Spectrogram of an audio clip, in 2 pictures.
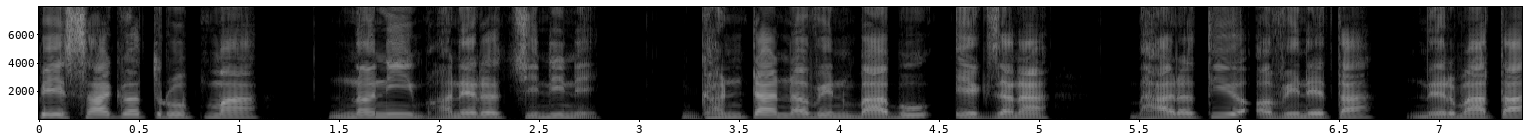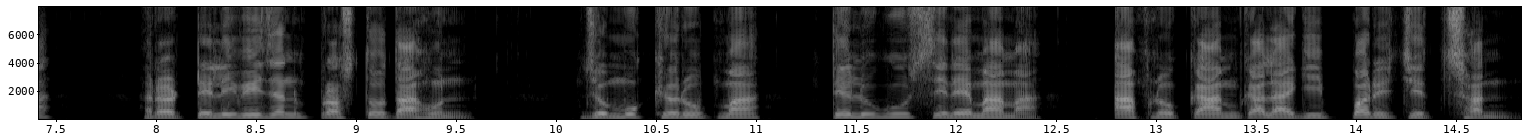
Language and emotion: Nepali, neutral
